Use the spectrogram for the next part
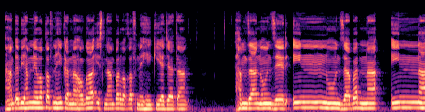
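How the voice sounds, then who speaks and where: Recitation teacher, tajweed lesson, flat even delivery, slow spelled-out syllables, quick explanations between. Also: medium pitch. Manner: spells out each syllable slowly, then explains in quick asides; chants the verses in long, drawn-out recitation.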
